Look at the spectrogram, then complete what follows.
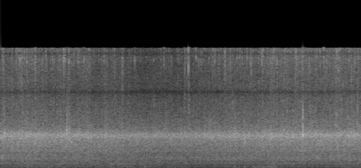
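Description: Heavy rain pouring down in a thunderstorm, a steady even hiss of rain on surfaces heard through a half-open window.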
